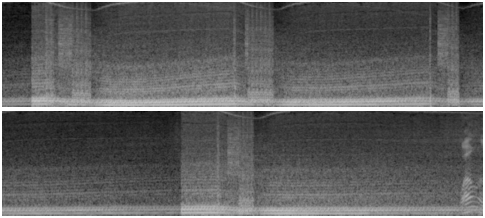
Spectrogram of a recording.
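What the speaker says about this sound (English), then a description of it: "at least it's got a loud Jake brake, and it works" Freightliner Coronado truck in American Truck Simulator, its loud Jake brake blatting in long sustained runs under a droning diesel engine. A higher whine cuts in and out between gear changes, and air-brake hisses mark the breaks.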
